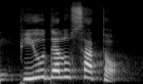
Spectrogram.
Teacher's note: In the second phrase, we say più dell'usato. We place an accent on the U.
